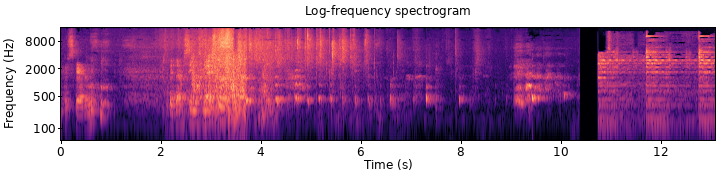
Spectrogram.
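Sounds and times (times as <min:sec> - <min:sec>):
man laughing: 0:00.6 - 0:01.1, 0:03.6 - 0:08.4, 0:09.0 - 0:10.4.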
